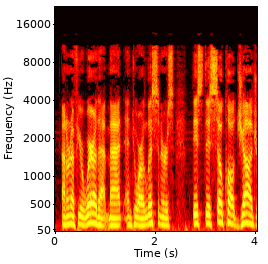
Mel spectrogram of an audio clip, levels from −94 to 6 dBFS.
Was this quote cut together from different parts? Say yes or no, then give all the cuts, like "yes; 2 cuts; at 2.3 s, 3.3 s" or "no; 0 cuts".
no; 0 cuts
